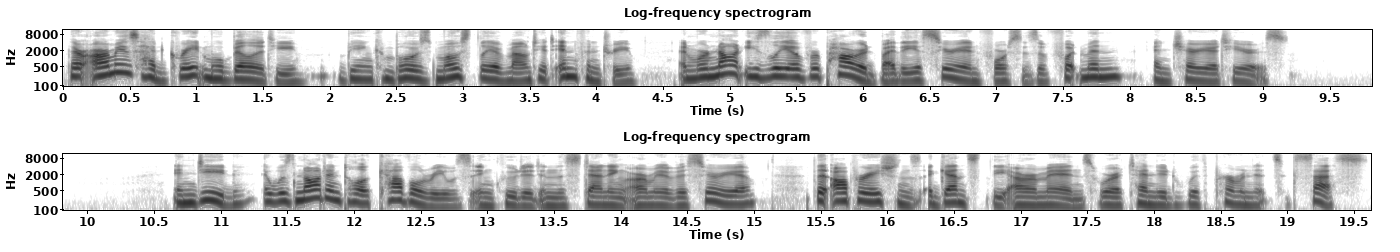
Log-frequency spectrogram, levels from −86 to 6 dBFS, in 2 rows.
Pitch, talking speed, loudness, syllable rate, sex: 175 Hz, 145 wpm, -22 LUFS, 5.5 syllables/s, female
